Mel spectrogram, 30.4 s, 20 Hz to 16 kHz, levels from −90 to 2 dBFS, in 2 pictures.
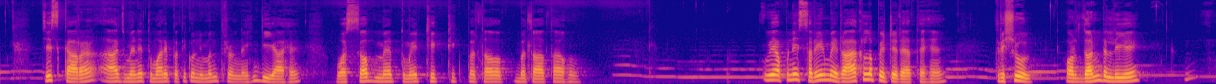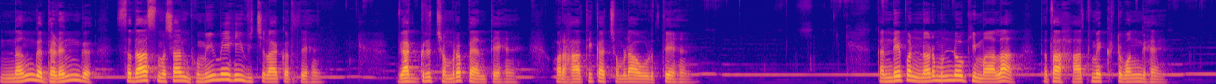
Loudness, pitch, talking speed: -21 LUFS, 170 Hz, 120 wpm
